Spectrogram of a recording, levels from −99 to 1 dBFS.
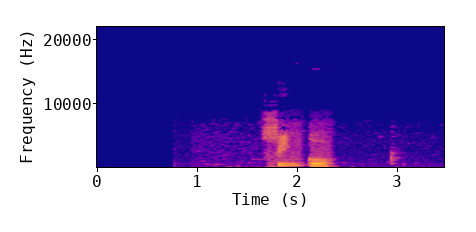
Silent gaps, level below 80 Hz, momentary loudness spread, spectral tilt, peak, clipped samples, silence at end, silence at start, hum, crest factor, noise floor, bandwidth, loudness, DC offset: none; -64 dBFS; 17 LU; -5 dB/octave; -6 dBFS; under 0.1%; 1.15 s; 1.65 s; none; 20 dB; -64 dBFS; 9 kHz; -21 LUFS; under 0.1%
